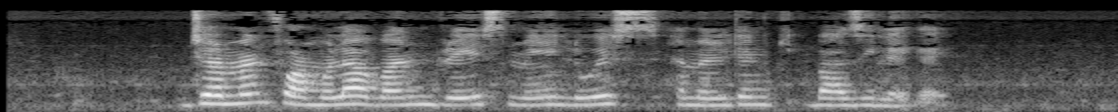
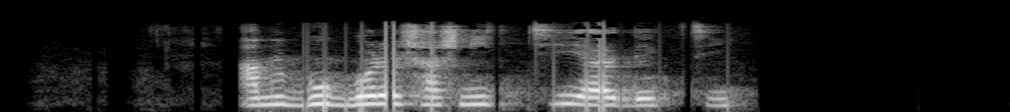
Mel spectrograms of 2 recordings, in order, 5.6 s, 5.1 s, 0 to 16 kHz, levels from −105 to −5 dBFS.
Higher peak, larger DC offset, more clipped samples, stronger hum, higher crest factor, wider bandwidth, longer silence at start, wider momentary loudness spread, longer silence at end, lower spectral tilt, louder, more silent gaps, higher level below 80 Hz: about the same, -4 dBFS vs -4 dBFS; neither; neither; neither; about the same, 20 dB vs 20 dB; first, 11.5 kHz vs 7.6 kHz; second, 0.35 s vs 1.2 s; second, 12 LU vs 18 LU; second, 0.85 s vs 1.4 s; second, -2 dB/octave vs -4.5 dB/octave; about the same, -21 LUFS vs -21 LUFS; neither; second, -64 dBFS vs -56 dBFS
